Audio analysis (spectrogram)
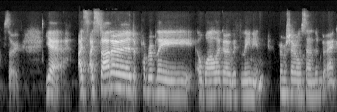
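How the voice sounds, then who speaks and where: A woman's voice: lowish voice, pushed and bright, rough recording. A young adult woman on a headset, a panelist speaking candidly and chattily over a video call.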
